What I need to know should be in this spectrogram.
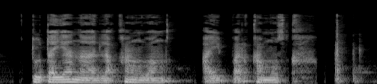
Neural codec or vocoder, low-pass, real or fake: vocoder, 48 kHz, 128 mel bands, Vocos; 10.8 kHz; fake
